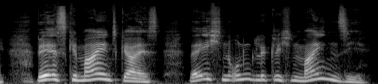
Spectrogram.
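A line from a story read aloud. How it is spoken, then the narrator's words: Shout. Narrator (German): Scrooge schrie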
